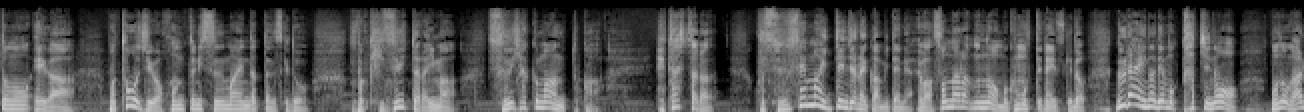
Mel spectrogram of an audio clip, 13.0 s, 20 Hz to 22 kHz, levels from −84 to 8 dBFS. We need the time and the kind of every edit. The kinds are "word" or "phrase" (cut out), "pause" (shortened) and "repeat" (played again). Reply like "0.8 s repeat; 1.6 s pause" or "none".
none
